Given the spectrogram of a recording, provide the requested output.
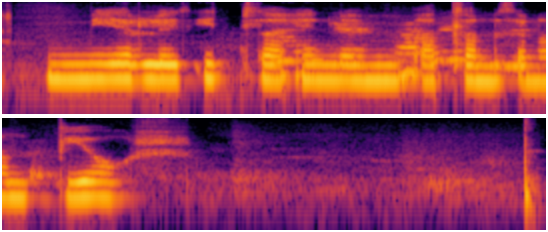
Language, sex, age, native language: Icelandic, female, 12, Icelandic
